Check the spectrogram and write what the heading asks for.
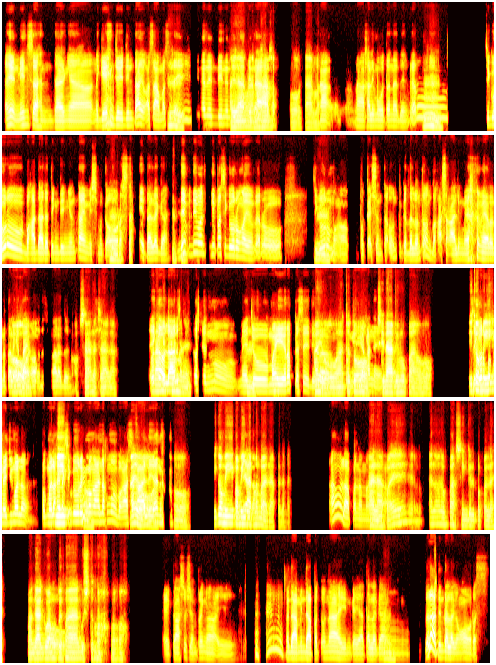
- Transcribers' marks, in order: other background noise; chuckle; laughing while speaking: "meron"; tapping; chuckle; laughing while speaking: "mo"; chuckle
- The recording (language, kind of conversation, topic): Filipino, unstructured, Bakit sa tingin mo maraming tao ang tinatamad mag-ehersisyo?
